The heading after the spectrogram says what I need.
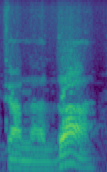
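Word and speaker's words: Canadá: that's right en español CDC kannada it sounds like the same as in English except that you stress that last syllable ok now does anyone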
